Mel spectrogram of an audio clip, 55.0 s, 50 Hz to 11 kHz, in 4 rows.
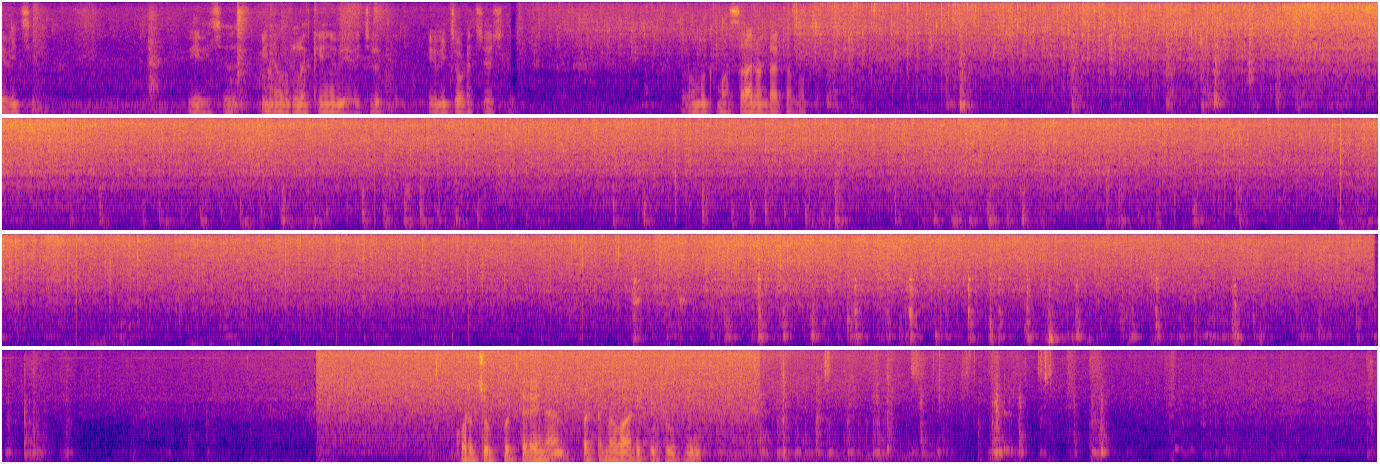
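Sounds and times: oil sizzling in a pan: 5.2s - 41.3s, 42.1s - 52.0s, 52.6s - 55.0s
wooden spatula scraping a pan: 47.7s - 53.7s.

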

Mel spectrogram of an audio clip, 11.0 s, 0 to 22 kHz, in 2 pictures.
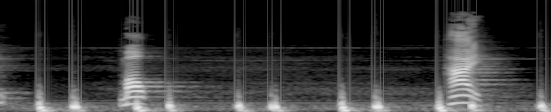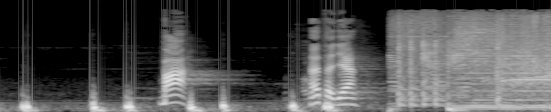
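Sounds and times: heartbeat thumps: 0.3s - 9.0s.

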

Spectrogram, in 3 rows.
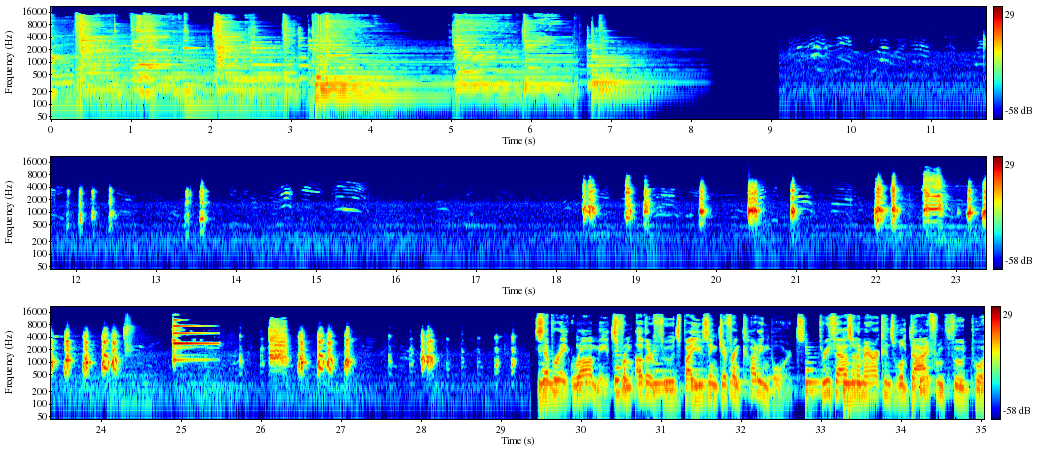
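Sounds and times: hen clucking: 11.8s - 12.6s, 13.4s - 13.7s, 18.3s - 21.2s, 22.0s - 24.4s, 25.7s - 29.3s.

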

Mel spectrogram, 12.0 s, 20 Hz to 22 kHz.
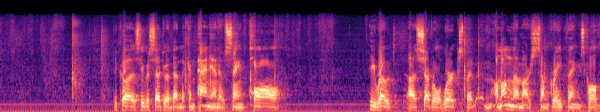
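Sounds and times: chalk scratching on blackboard: 0.0s - 1.4s, 4.1s - 6.8s
steady low hum: 0.0s - 12.0s
chalk tapping on board: 4.8s - 6.6s.

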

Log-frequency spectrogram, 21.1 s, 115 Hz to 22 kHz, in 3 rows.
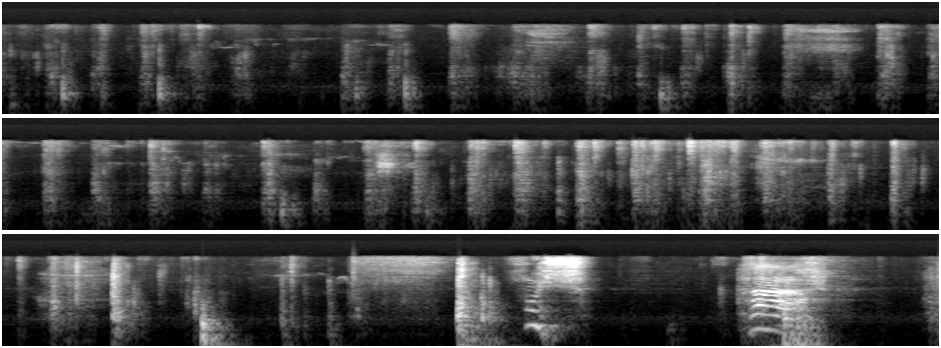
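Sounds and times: footsteps crunching on gravel: 0.0s - 15.5s.

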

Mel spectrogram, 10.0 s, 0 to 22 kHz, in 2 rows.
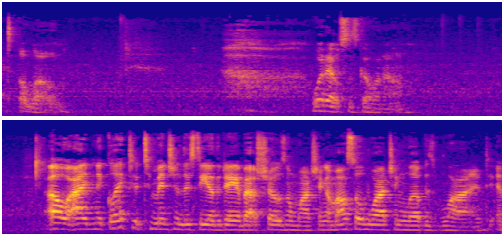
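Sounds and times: woman breathing in: 1.1s - 3.1s.

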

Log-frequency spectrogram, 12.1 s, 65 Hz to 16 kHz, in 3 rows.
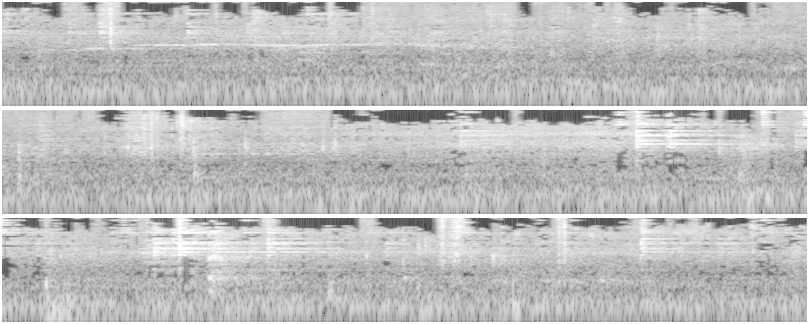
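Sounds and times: audience murmuring: 0.0s - 6.0s.

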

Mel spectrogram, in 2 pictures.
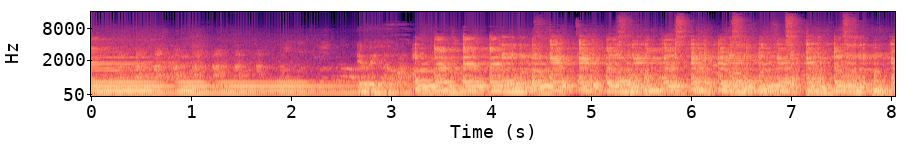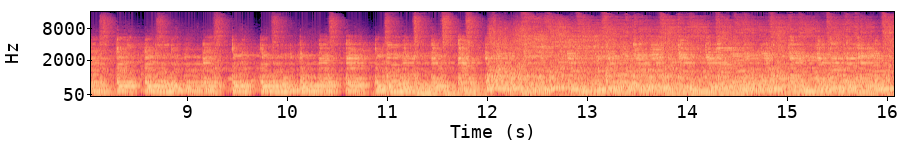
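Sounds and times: live blues band playing: 0.0s - 16.0s
steady drum beat: 4.4s - 16.0s.

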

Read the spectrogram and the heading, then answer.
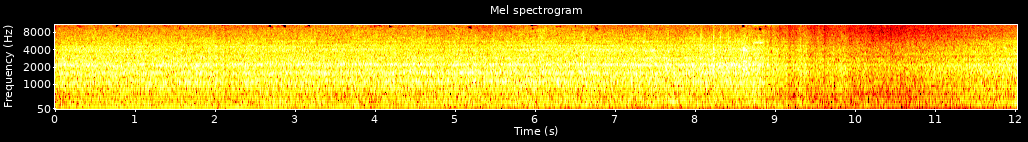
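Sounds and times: high wheel squeal: 0.0s - 9.3s
train wheels rumbling and clicking: 0.0s - 12.0s.

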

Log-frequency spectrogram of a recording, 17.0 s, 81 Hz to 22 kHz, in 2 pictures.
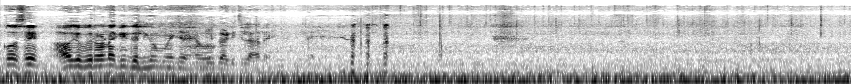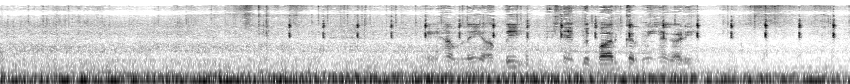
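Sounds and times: car engine and tyres rumbling: 0.0s - 17.0s.

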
